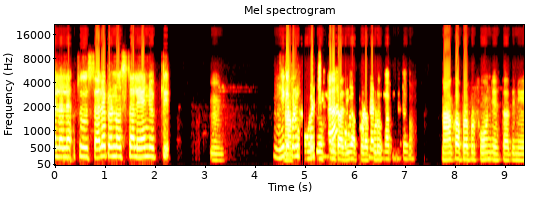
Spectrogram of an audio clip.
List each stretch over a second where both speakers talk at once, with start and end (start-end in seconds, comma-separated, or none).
4.6-6.5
